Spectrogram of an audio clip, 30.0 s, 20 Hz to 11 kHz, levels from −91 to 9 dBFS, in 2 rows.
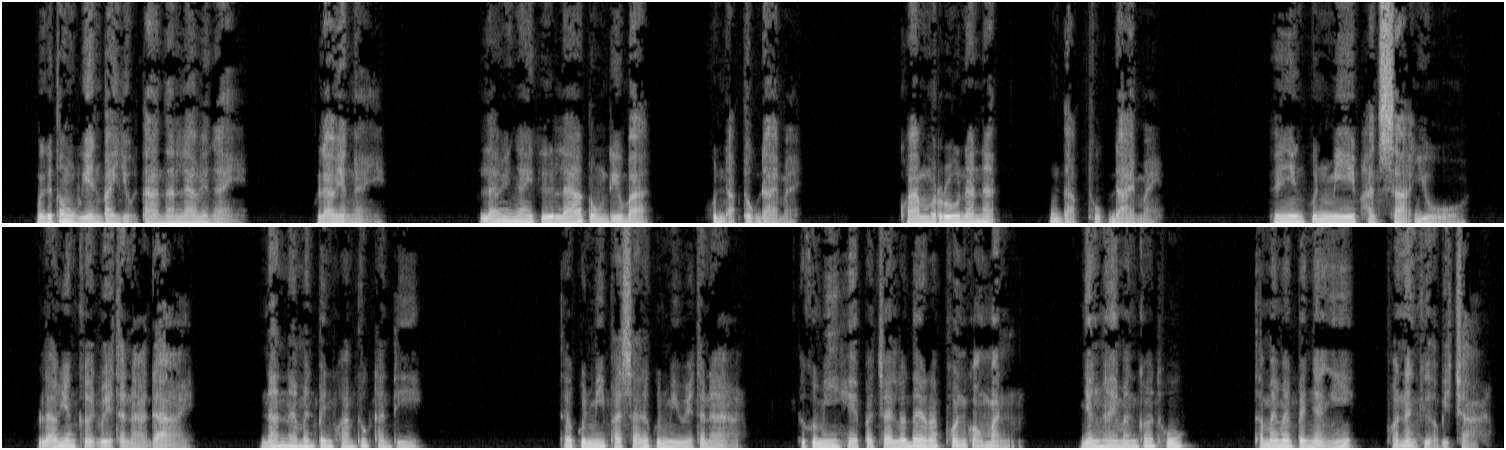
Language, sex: English, male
